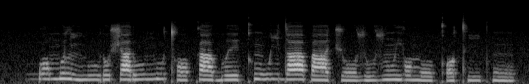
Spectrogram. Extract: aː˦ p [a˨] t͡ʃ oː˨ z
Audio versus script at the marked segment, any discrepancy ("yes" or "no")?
yes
